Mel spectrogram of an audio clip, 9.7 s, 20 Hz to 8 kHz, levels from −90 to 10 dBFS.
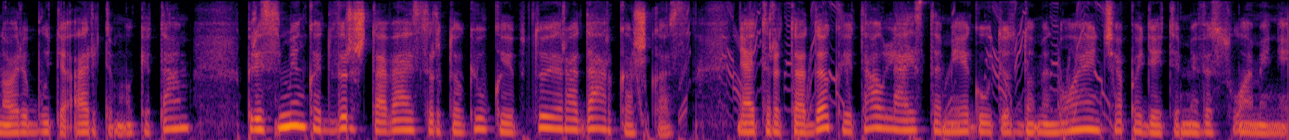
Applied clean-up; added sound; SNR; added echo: none; Scratching (performance technique); 16 dB; none.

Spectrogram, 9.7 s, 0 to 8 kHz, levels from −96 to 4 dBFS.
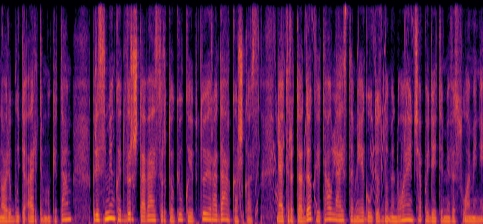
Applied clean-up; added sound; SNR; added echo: neural mask model Resemble Enhance denoiser.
